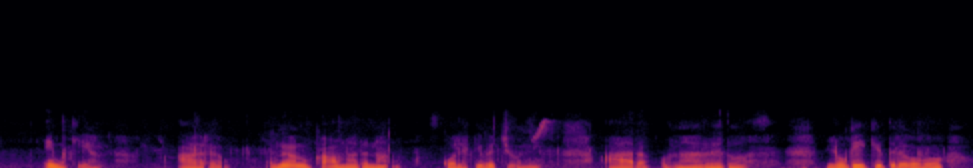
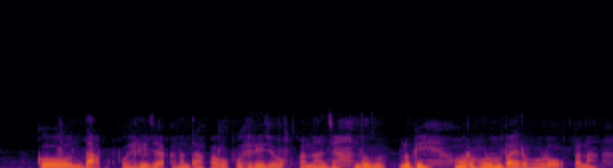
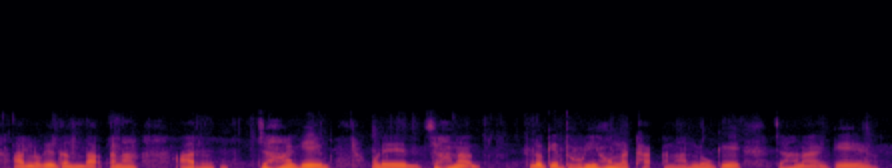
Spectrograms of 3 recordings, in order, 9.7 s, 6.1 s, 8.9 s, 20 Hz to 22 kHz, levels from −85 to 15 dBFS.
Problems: none marked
